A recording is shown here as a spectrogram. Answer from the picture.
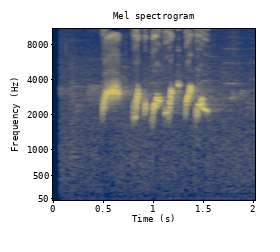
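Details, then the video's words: A red-whiskered bulbul sings a wild-type song, used to train young birds, giving a quick, bright phrase of about six liquid whistled notes, rising and falling, over a faint steady background hiss. "Chào mao hót nhiều giọng chuẩn rừng âm 8-9-10 cực hay"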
